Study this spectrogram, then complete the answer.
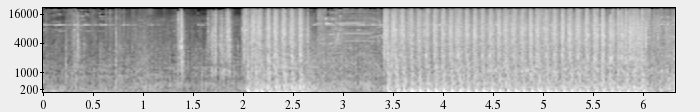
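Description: Light machine gun fire in The Division 2 video game: a short burst, a brief pause, then a long rapid sustained stream of loud, evenly spaced shots close to the listener.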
